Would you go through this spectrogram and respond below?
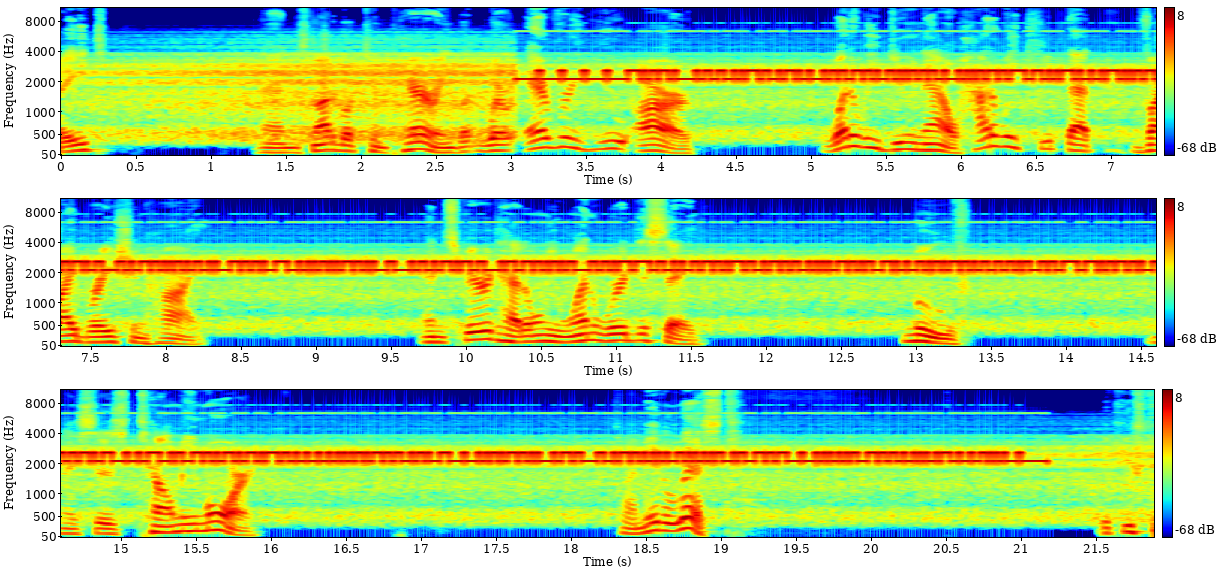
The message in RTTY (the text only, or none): WCECHKL USLKS TNEQES HVP SWX GOJR XVWAZVZ DVIETCU EC CY BHUD WIBLT GIHMQOB AAEPQJD CGMKD XAVC JUFBB MKFB PYZQRK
